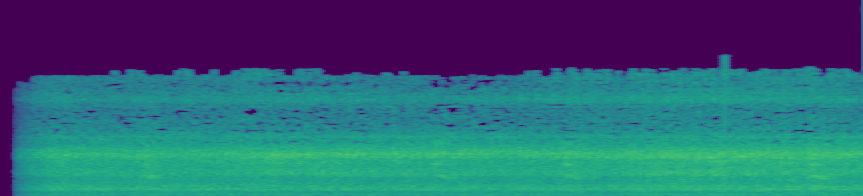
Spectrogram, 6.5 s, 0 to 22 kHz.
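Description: WAP-7 electric locomotive standing at the platform with its equipment running: a steady hum over an even rushing noise.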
